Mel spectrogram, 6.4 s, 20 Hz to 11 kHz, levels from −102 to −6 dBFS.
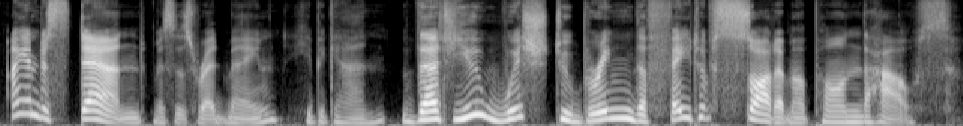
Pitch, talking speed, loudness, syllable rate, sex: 180 Hz, 170 wpm, -19 LUFS, 4.1 syllables/s, female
